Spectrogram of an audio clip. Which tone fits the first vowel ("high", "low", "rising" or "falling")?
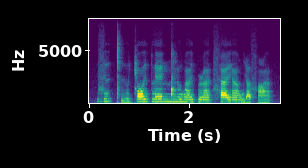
high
